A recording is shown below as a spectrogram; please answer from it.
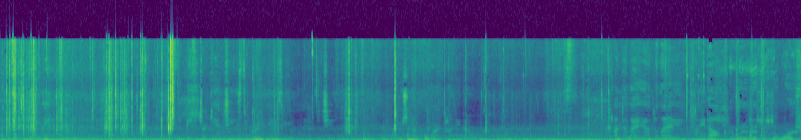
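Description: Steady low road and engine rumble inside a moving car's cabin, with light rattling clicks in the first few seconds. A small dog whines now and then in the second half.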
